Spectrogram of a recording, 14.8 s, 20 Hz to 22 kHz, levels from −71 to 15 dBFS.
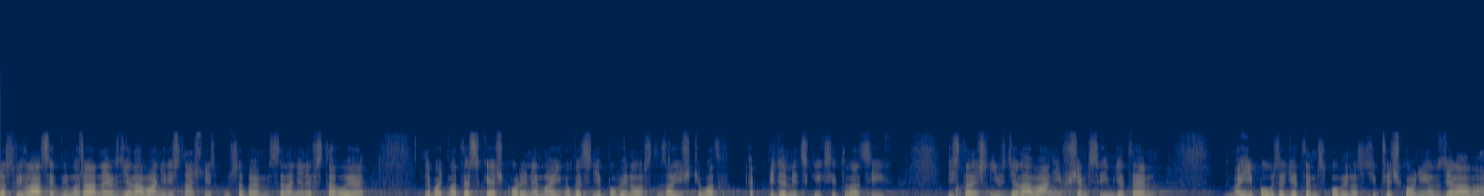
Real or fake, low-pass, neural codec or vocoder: real; 7.2 kHz; none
